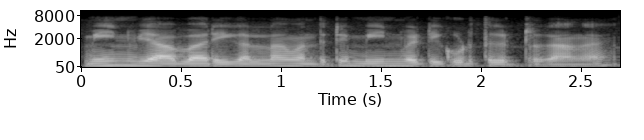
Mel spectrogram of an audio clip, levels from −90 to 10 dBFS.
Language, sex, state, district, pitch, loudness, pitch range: Tamil, male, Tamil Nadu, Nilgiris, 110 Hz, -18 LUFS, 105-115 Hz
